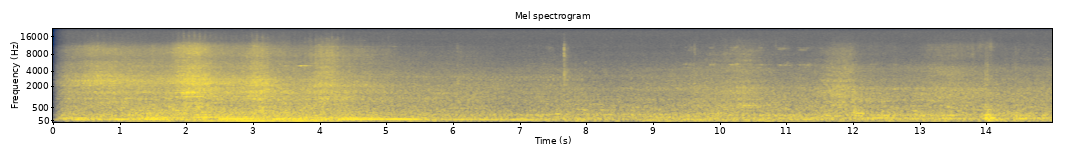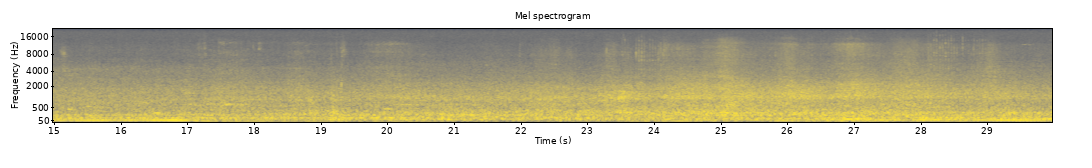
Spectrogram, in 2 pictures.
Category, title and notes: Soundscapes > Urban
Splott - Ambience Busy Traffic Cars Lorries Birds - Splott Road
wales, splott, fieldrecording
